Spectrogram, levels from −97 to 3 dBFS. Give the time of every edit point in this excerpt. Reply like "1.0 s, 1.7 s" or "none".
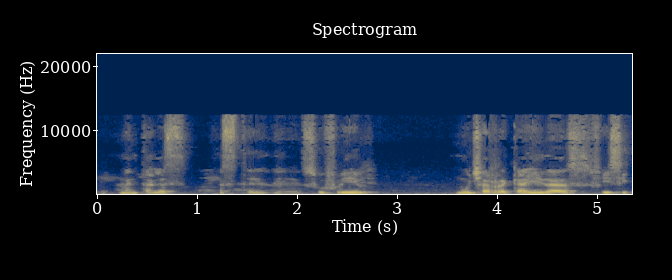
1.2 s

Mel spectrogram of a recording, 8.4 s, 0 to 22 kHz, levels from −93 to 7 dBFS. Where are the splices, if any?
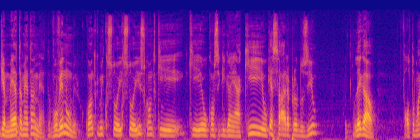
2.4 s, 3.1 s, 5.3 s

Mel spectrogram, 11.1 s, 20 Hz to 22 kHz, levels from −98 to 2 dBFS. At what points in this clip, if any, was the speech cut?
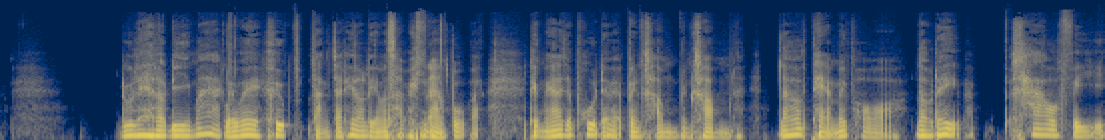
7.6 s

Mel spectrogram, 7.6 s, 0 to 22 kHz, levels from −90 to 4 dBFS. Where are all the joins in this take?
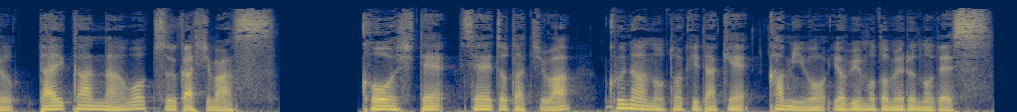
none

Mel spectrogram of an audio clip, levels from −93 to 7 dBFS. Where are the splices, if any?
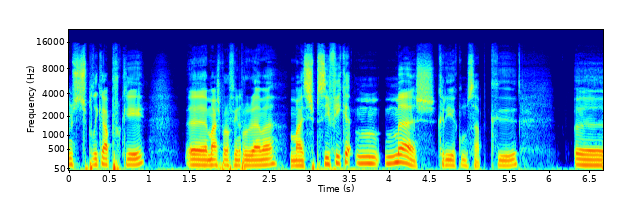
2.1 s, 2.8 s, 4.6 s, 5.2 s

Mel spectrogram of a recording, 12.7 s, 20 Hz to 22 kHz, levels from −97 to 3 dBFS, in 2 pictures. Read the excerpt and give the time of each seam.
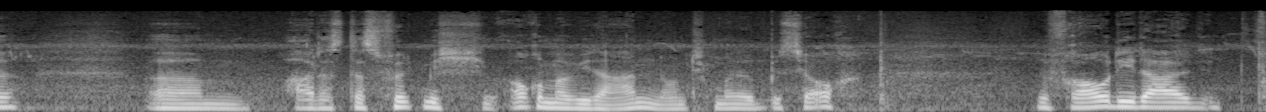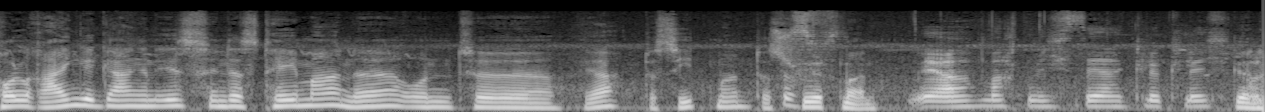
none

